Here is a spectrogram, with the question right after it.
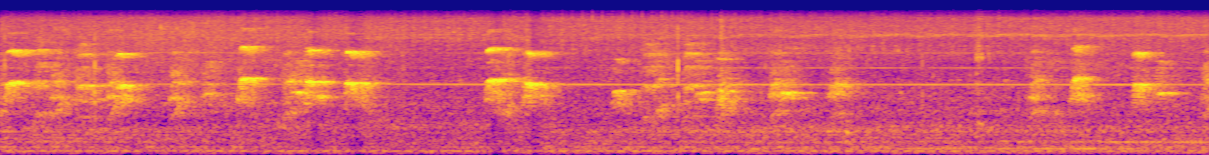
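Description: A Basenji gives a run of short, tuneful yelps and yodelling whines over a steady low hum.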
